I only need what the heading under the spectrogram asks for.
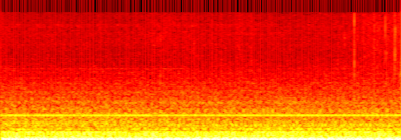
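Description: A single locomotive diesel engine idles to provide heating while the locomotive's other engines are shut off, with a steady, deep rumbling drone and a faint constant whine, unchanging throughout, with no talking.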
